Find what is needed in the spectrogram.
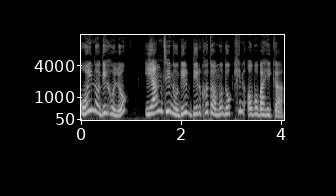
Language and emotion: Bengali, neutral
